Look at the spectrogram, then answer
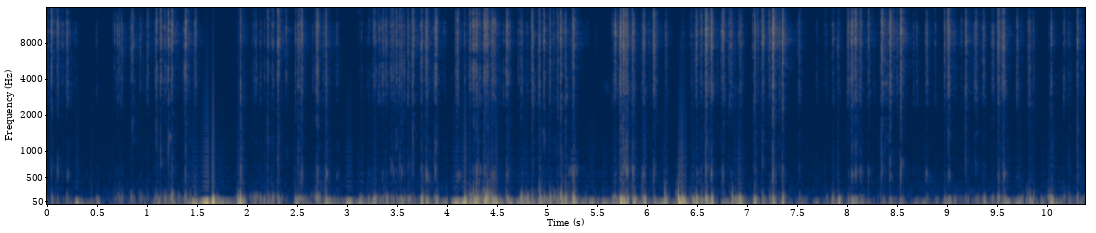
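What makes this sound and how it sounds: Long nails scratch along the ridged rim of a small round pink plastic hairbrush, producing bursts of dense, rapid scratchy clicks with a bright, hissy edge and soft low thuds underneath. The scratching comes in uneven runs separated by brief near-silent pauses, with very short decay on each click.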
